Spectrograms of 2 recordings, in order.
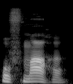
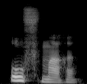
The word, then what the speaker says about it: aufmachen: Dizemos aufmachen e não aufmachen. O acento cai no prefixo, aufmachen.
